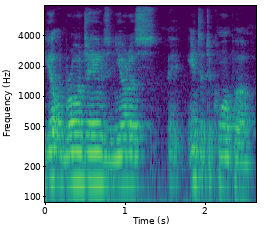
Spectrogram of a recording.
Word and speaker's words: Antetokounmpo: You got LeBron James and Giannis Antetokounmpo. That's exactly how you say it.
